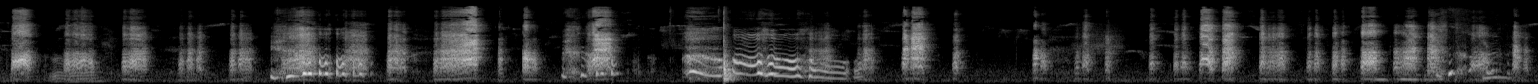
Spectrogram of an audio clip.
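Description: African grey parrot squawking over and over while restrained in a towel: short harsh screeches one or two a second, with a longer wavering call that falls in pitch about halfway through.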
